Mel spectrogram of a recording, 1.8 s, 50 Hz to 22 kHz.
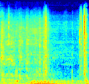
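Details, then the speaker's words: Honda CR-V B20 cold start, no throttle, out of gear, after cleaning the blocked idle control valve gauze with brake cleaner: engine catches and holds a steady raised fast idle it never had before; cold-start and low-idle fault fixed. "oh hello so it appears that it now has a high Idol on cold start which it's never ever had"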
